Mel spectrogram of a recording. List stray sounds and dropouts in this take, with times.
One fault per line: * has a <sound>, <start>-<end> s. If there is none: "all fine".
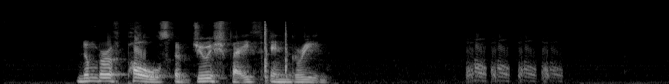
* has a laugh, 4.7-5.6 s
